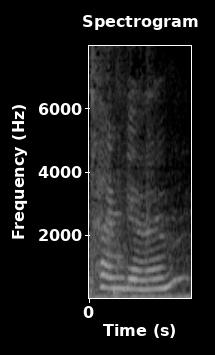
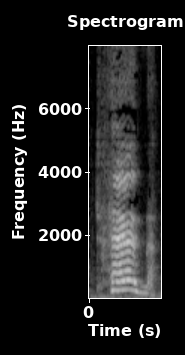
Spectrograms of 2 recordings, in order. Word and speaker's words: Tengen: Tengen, not Tengen. It's an E, not an A, Dad. Pronounce it right, Dad.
